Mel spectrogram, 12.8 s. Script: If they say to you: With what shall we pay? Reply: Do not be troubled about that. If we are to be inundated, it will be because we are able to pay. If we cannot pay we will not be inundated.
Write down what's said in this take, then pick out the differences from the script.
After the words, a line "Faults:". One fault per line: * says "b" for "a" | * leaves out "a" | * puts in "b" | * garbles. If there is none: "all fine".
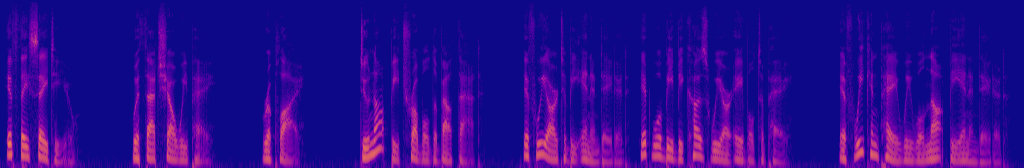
If they say to you: With that shall we pay? Reply: Do not be troubled about that. If we are to be inundated, it will be because we are able to pay. If we can pay we will not be inundated.
Faults:
* says "that" for "what"
* says "can" for "cannot"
